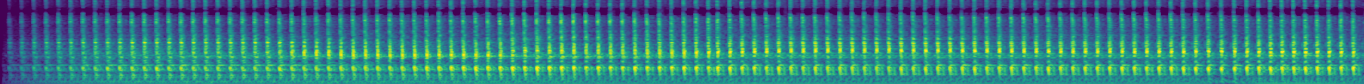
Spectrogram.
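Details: Toyota Prius engine run out of oil: hard, loud metallic pounding about two per second, steady and even; rod knock from oil starvation, with lots of metal found in the oil pan.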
